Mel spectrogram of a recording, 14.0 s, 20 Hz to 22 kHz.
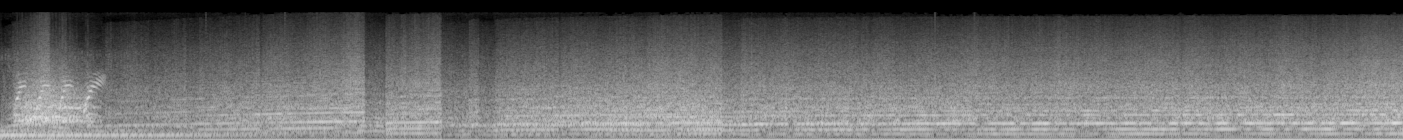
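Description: A V8 stock car engine accelerates hard, shifting up through the gears.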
